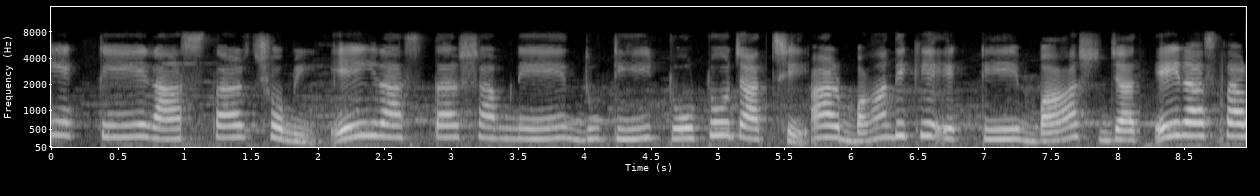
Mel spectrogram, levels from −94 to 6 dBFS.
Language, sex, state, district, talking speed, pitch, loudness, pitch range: Bengali, female, West Bengal, Malda, 120 wpm, 280 Hz, -24 LUFS, 255-315 Hz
